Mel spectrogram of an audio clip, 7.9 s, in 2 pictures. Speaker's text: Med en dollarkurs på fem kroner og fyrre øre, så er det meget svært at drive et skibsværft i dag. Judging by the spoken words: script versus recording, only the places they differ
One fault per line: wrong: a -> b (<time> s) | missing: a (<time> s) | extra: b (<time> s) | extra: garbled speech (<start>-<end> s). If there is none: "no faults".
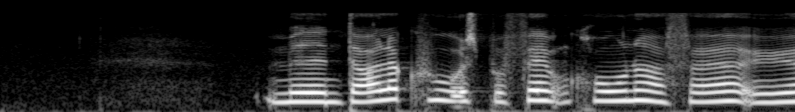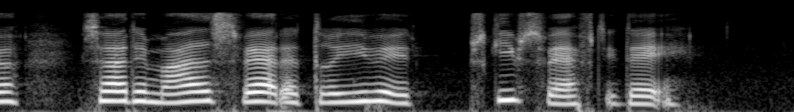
no faults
